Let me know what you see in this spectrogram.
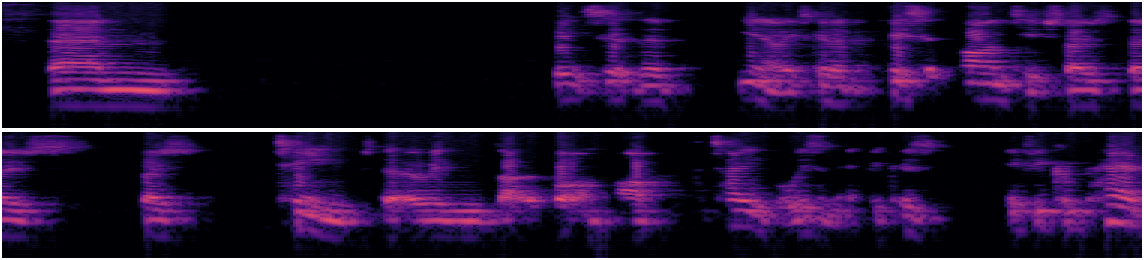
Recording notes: Major technical difficulties has probably ruined this episode.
